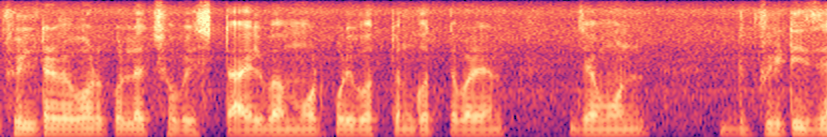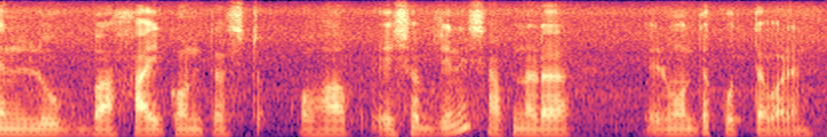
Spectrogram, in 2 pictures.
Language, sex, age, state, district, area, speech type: Bengali, male, 18-30, West Bengal, Kolkata, urban, spontaneous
